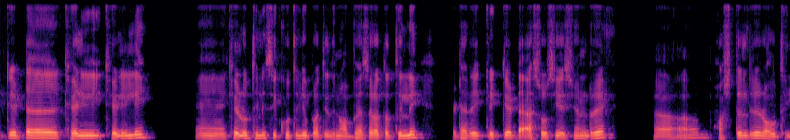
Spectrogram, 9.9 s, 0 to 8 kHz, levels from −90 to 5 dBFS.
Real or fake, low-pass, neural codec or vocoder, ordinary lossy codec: fake; none; codec, 16 kHz, 16 kbps, FunCodec, trained on LibriTTS, 50 frames a second; none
